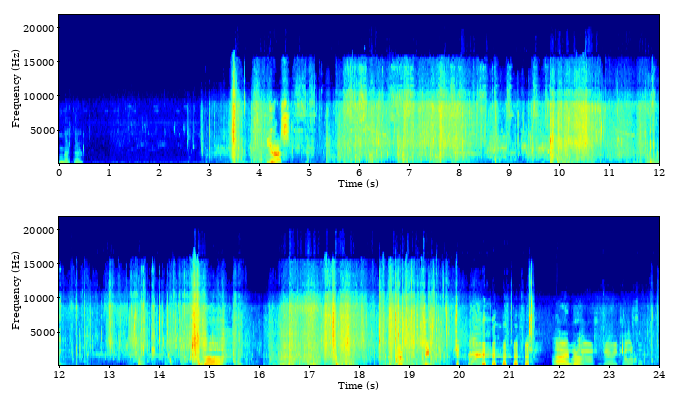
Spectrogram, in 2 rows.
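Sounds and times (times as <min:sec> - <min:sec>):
water splashing: 0:02.8 - 0:20.2.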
